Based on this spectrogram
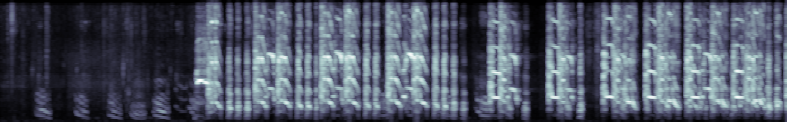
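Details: Francolin calling: a few faint, falling notes open the recording, then loud, harsh, rasping squawks burst out in rapid runs with short breaks for the remaining eight seconds.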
